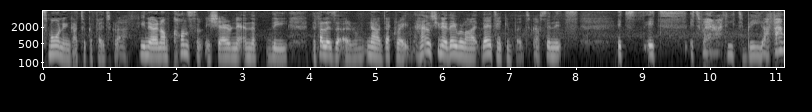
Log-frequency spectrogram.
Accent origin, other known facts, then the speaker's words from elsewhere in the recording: Coventry, West Midlands, United Kingdom; I'm an Indian girl that grew up in Coventry. 12 years I've been here now.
